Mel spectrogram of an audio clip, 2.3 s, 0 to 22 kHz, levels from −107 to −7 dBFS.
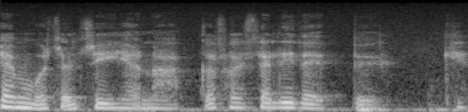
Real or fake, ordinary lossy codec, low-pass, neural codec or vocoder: real; none; 19.8 kHz; none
